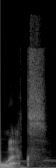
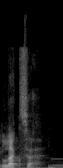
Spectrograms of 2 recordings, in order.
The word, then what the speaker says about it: Lexa: Lex says also I'm Lex. Oh wait, Lexa, not Lex.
